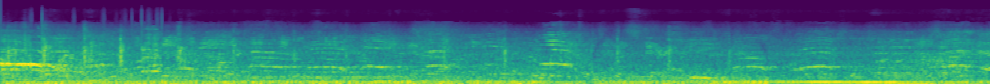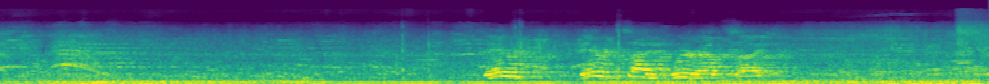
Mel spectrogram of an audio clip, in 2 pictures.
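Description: A man speaks loudly through a megaphone in an echoing hall.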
